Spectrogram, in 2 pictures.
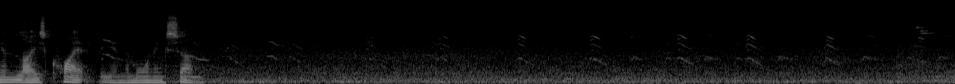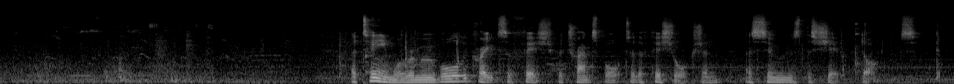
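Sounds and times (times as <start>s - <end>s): low background hum: 0.0s - 19.0s
birds calling: 1.0s - 12.9s.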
